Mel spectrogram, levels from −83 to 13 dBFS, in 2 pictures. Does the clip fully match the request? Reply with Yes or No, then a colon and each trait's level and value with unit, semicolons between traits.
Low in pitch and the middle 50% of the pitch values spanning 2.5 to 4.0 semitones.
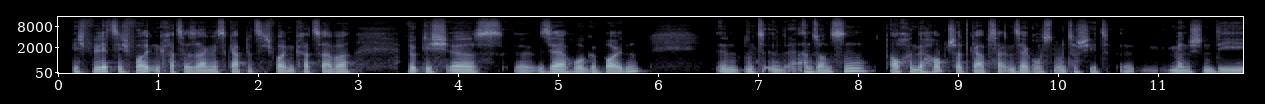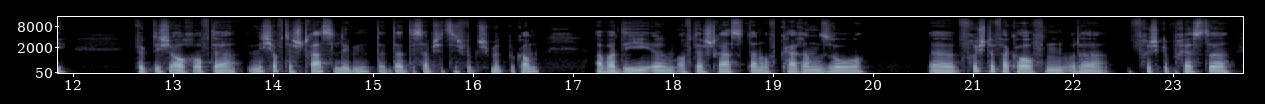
No: low, 115 Hz; narrow, 1.9 semitones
